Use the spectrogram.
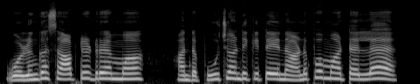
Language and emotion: Tamil, fearful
